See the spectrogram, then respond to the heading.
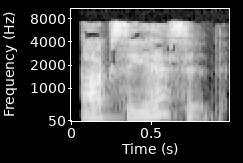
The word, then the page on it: oxyacid: British English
